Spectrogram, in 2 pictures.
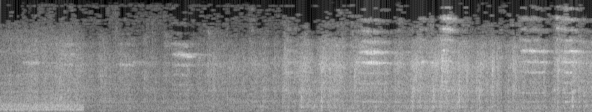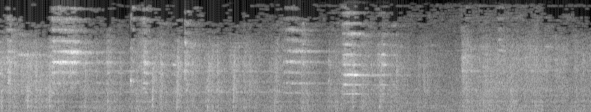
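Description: A passenger train running over the curved station trackwork, its wheels rumbling and clattering on the rails with intermittent high-pitched wheel squeal. It is preceded by about a second of a carriage's interior running hum, which cuts off abruptly.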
